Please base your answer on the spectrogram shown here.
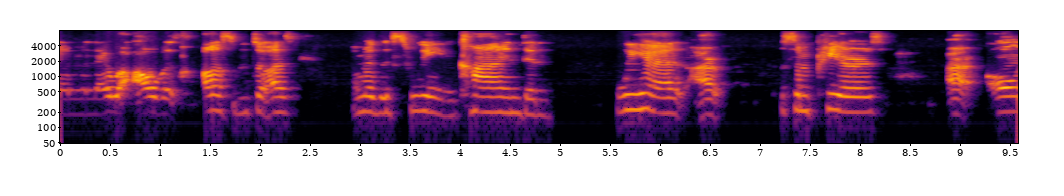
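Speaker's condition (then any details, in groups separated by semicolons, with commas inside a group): Cerebral palsy; uses a wheelchair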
